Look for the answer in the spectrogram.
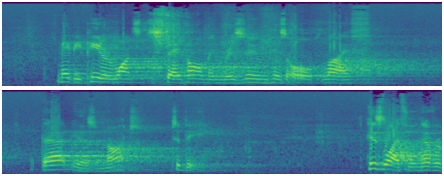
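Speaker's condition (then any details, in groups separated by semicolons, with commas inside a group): No condition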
